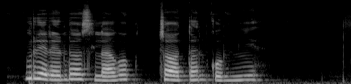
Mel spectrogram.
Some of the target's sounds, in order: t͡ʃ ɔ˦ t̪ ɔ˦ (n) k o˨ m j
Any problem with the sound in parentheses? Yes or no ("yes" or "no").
no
